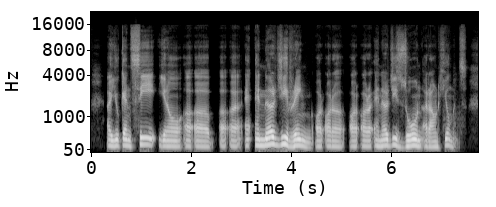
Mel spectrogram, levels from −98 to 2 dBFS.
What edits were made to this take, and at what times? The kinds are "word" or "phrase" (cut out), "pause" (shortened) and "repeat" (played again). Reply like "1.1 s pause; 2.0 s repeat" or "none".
none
